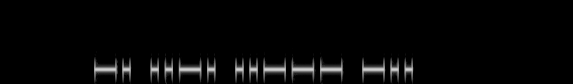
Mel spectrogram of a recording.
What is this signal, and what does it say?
Morse code, heard as a keyed tone, about 17 wpm, 700 Hz. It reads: NF2D
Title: USA Call Signs - 4 Characters - Repeated 3x - 17wpm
